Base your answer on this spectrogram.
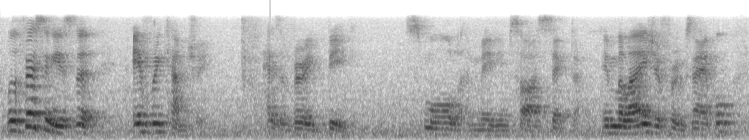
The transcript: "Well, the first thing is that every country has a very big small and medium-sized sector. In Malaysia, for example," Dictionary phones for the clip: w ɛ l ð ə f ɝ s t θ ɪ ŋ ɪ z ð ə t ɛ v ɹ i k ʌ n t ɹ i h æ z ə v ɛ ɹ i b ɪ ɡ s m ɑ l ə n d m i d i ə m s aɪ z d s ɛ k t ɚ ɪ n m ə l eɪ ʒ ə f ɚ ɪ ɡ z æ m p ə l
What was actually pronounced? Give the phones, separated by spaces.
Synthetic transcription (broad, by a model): w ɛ l ð ə f ɝ s t θ ɪ ŋ ɪ z ð ə t ɛ v ɹ i k ʌ n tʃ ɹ i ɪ z ə v ɛ ɹ i b ɪ ɡ s m ɑ l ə n m i d i ə m s aɪ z s ɛ k t ɚ ɪ n m ə l eɪ ʒ ə f ɚ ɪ ɡ z æ m p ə l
